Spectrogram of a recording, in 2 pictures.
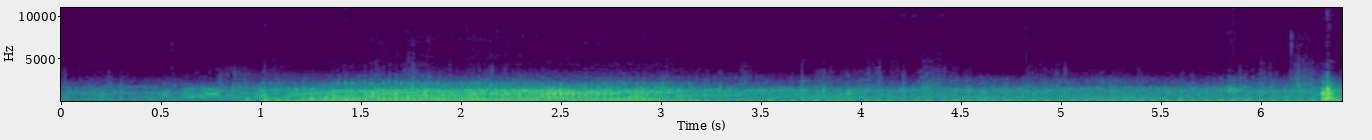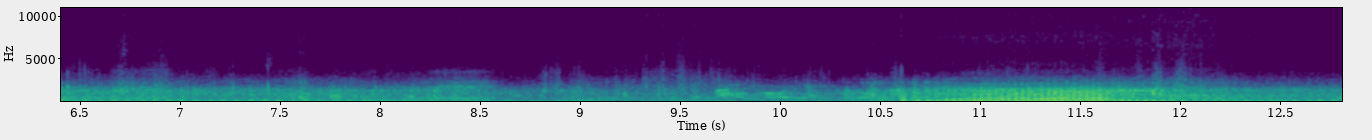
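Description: A motorcycle engine revs up and settles back a few times.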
